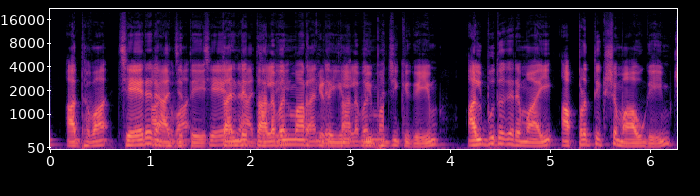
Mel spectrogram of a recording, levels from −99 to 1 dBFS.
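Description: From 0.83 s to 3.33 s the speech carries a doubled audio track: a second full-band copy runs roughly 0.7 s behind, about 5 dB quieter, then cuts in and out abruptly at those points. The likely cause is the same signal being captured again through a slower path. Unlike an echo or reverb, the lagging copy has no decay, no room colour and no repeats, so it sounds like a second, clean overlapping take.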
